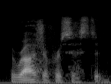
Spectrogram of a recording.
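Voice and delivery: normal talking voice

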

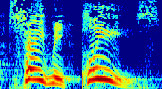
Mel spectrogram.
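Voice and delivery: high, loud cry for rescue; desperate plea. Acted. What we say to God, desperate loud plea. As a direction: cry out to God at full voice, begging.

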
